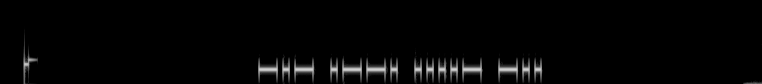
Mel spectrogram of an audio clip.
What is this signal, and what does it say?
Morse code, heard as a keyed tone, about 20 wpm, 700 Hz. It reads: KP4D
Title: DXCC-100 Call Signs - 4 Characters - 20wpm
